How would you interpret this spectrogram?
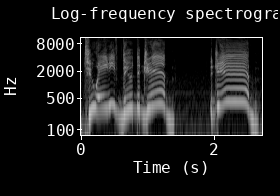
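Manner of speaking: hyped streamer spotting a new knife; excited. Real, not acted. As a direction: squeal the jib with delight. Excited about a knife drop.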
